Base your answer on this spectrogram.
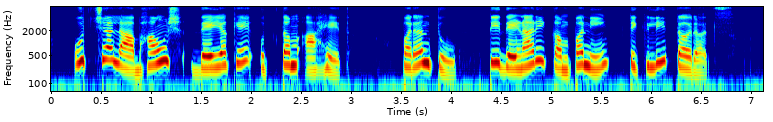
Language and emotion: Marathi, neutral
